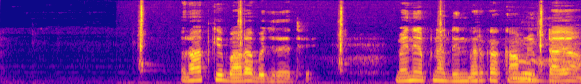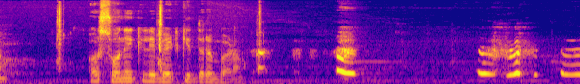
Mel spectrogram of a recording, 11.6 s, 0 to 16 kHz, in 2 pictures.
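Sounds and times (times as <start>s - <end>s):
speech: 1.8s - 3.2s, 4.0s - 6.0s, 6.7s - 8.6s
girl crying and wailing: 8.3s - 9.5s, 10.6s - 11.6s.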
